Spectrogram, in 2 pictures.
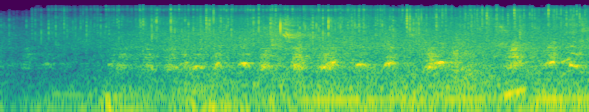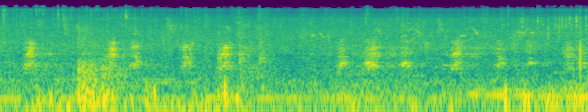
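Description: An animal calling over and over in short, pitched yaps, about two a second, over a steady low rumble.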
